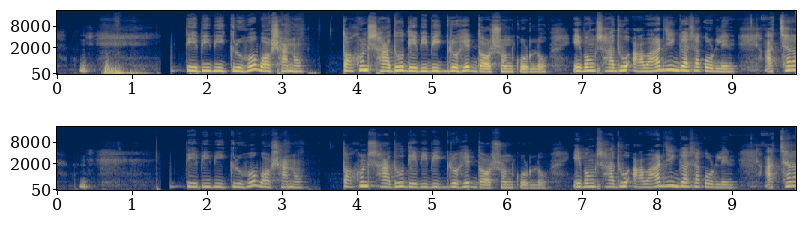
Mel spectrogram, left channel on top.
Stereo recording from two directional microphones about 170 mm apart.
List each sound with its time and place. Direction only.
0.3 s dog: 30° left (ahead or behind)
1.7 s a woman's voice: 40° left (ahead or behind)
